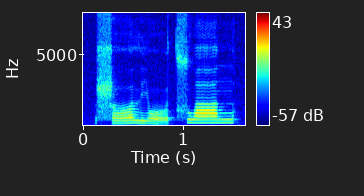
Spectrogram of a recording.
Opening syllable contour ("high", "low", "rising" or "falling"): rising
